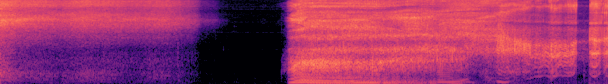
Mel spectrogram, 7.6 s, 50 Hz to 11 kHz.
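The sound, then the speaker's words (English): Forceful, noisy yoga lion's-breath exhales, hissing and airy. A softer breath fades out, and after a pause a longer, louder rasping exhale follows. “you got to have a deep inhale, and then when you exhale, you've got to basically like make a noise. That is in yoga a lot. So breathe in for 4.”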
